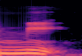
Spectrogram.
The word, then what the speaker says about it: mi: Make sure you say me. It's not pronounced me like me llamo.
